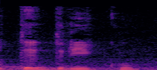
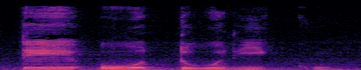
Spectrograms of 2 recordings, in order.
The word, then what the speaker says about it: Teodorico: O padre triste perguntou-me o meu nome, que eu pronunciava Tedrico. O outro, amorável, mostrando os dentes frescos, aconselhou-me que separasse as sílabas e dissesse Teodorico.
